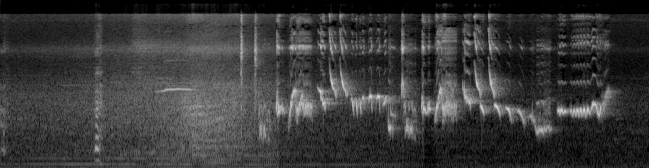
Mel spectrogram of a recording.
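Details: White-rumped shama, kept songbird said to be ready to fight at any time: after a soft rising note, a burst of rich, fast whistled phrases with sharp clicks, downslurs and rising slurs, ending in a climbing whistle.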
